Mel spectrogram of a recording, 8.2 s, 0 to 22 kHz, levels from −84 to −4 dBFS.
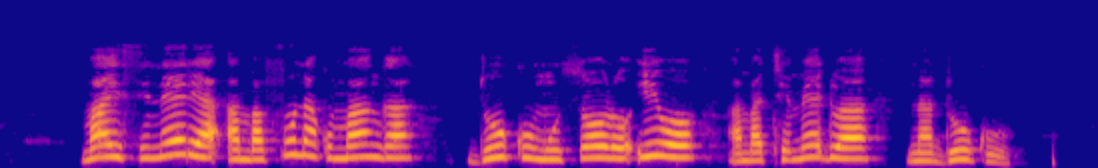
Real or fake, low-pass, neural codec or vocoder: real; 7.2 kHz; none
